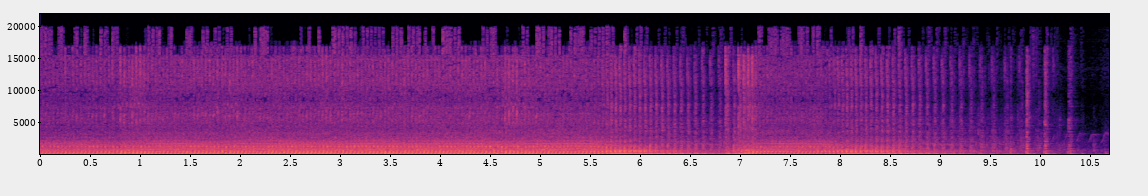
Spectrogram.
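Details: Craftsman LT2000 riding mower, sat about a year, after fixing rough running and surging: even, steady putter with no surging or hunting, idle a touch slow but running cleanly and smoothly; normal idle.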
